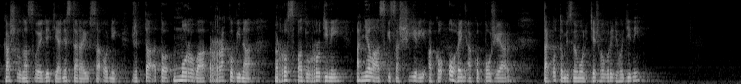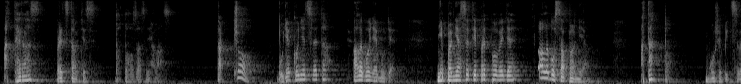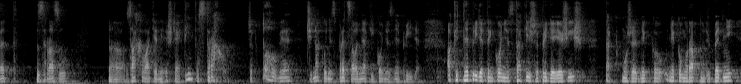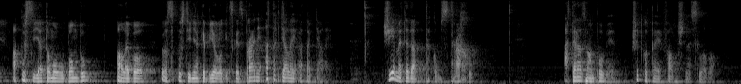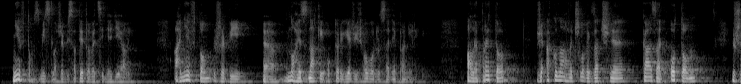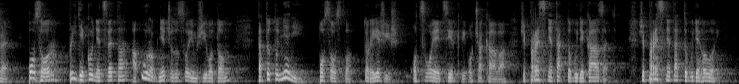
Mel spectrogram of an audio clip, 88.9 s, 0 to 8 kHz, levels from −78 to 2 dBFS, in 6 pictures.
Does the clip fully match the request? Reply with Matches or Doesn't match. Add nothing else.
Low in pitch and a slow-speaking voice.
Doesn't match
